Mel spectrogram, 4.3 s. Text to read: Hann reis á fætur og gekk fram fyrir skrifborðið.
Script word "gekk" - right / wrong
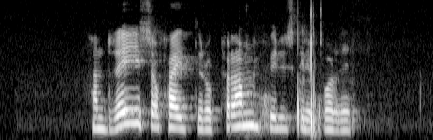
wrong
